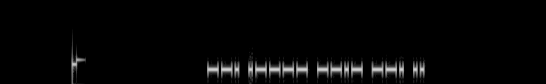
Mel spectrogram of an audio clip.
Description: Morse code, heard as a keyed tone, about 36 wpm, 700 Hz. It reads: G1QGI
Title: Code Groups - 5 Letter:Numbers - 35wpm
